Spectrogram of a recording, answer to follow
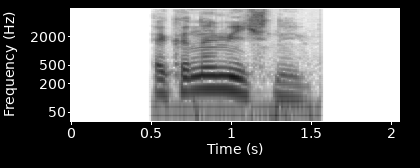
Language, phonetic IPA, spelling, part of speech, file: Russian, [ɪkənɐˈmʲit͡ɕnɨj], экономичный, adjective, Ru-экономичный.ogg
- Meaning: economical in terms of efficiency, efficient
